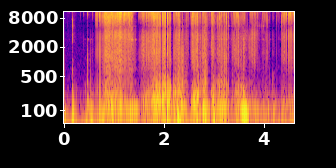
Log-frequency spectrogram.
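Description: Long nails tap and scratch the smooth sides of an upright rectangular glass perfume bottle, partly filled with amber liquid. Fast, bright, hissy scratching runs in bursts, broken by short tapping clicks and soft low thumps.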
